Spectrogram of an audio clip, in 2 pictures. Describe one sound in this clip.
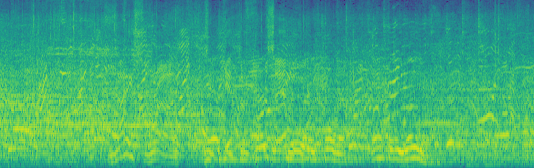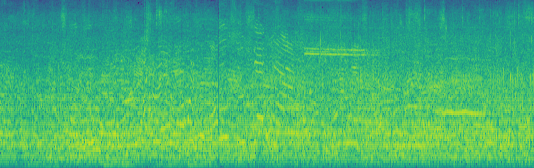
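A crowd chatters and cheers in the stands.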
